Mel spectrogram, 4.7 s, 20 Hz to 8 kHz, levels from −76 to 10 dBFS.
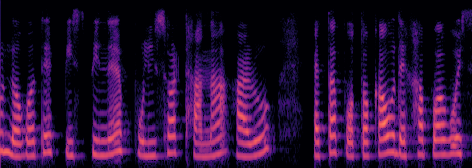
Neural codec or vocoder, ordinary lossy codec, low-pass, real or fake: none; Opus, 16 kbps; 7.2 kHz; real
